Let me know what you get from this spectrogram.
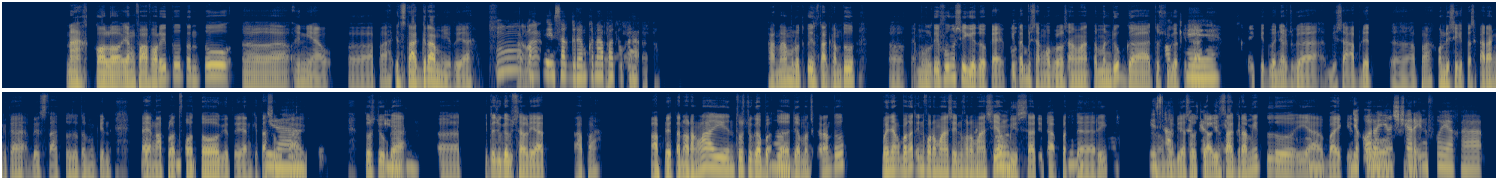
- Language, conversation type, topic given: Indonesian, podcast, Menurut kamu, apa manfaat media sosial dalam kehidupan sehari-hari?
- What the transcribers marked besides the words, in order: sniff; in English: "update"; in English: "update-an"; in English: "share"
